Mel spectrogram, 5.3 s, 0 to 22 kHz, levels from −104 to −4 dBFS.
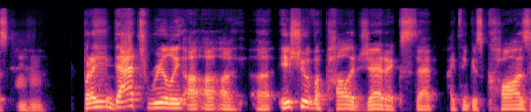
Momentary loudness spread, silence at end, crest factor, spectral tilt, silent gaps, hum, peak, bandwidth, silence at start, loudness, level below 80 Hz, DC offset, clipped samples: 13 LU; 0 s; 18 dB; -4.5 dB/octave; 0.76-0.83 s; none; -2 dBFS; 16 kHz; 0 s; -20 LUFS; -60 dBFS; under 0.1%; under 0.1%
